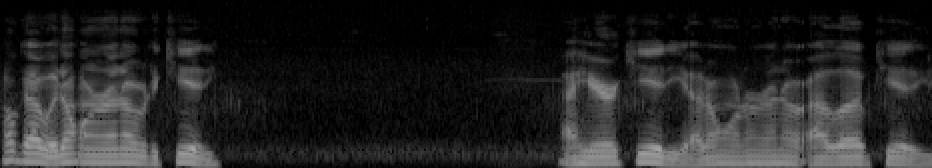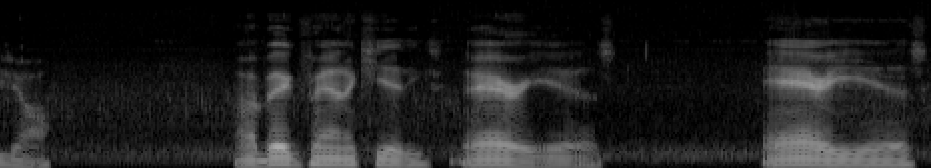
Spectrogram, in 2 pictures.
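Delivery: half to himself, watching the road for kittens; quiet aside. Real, not acted. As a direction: talk under your breath at the wheel. Driving, looking for a kitty.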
